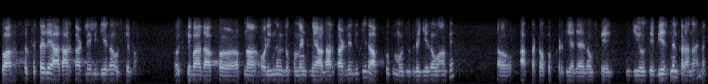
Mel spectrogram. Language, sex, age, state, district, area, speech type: Urdu, male, 18-30, Bihar, Saharsa, rural, conversation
